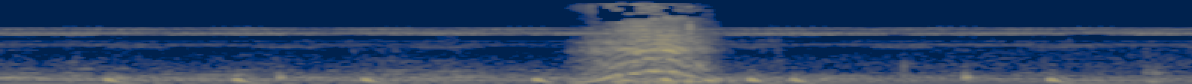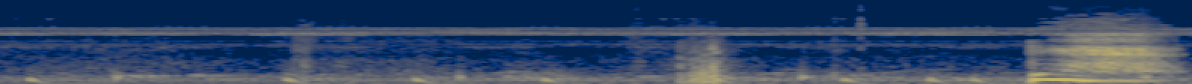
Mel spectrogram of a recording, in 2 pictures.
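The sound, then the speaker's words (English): A zipper at the back of a dress rasps open in a few short bursts, a longer pull early on and two quicker ones near the end, against a quiet background hum. “Take off my dress. The zipper's in the back.”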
